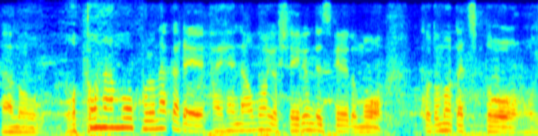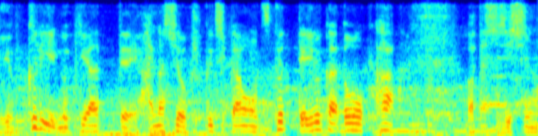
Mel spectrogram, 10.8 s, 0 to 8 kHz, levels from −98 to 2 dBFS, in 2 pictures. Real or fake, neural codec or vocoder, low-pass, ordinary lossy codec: fake; codec, 16 kHz in and 24 kHz out, 1.1 kbps, FireRedTTS-2 codec; 7.2 kHz; Opus, 24 kbps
